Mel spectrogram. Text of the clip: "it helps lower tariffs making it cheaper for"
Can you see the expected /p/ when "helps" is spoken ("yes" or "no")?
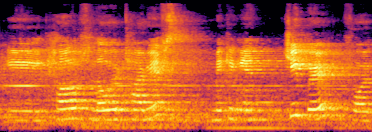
no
